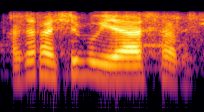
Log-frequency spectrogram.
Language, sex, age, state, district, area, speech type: Bodo, male, 18-30, Assam, Kokrajhar, rural, conversation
